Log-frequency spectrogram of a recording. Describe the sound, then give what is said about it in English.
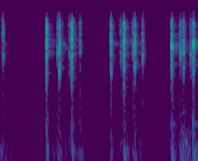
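Repetitive typing on a computer keyboard: crisp, clicky keystrokes come in three quick bursts of several presses each, repeating a similar pattern, alone and with no voices. “I have one coworker who does something repetitively where you hear the same pattern of keys, like,”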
